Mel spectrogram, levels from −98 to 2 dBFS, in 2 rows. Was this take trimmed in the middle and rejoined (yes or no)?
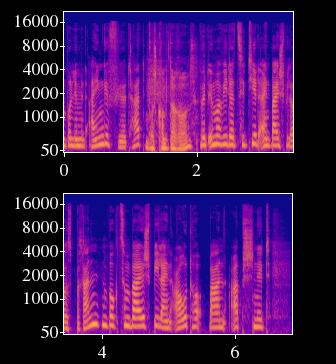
no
